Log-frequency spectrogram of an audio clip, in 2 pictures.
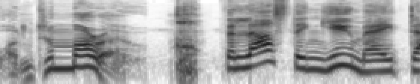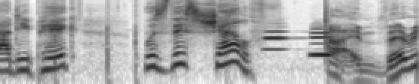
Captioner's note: snorts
